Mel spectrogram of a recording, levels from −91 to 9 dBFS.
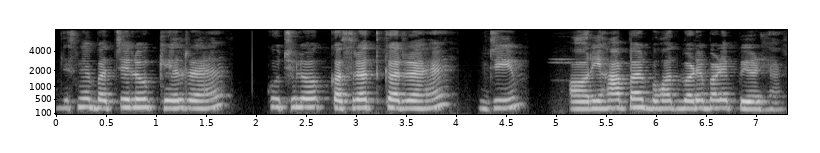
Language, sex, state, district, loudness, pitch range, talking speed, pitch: Hindi, female, Uttar Pradesh, Hamirpur, -17 LUFS, 225-250 Hz, 165 wpm, 235 Hz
